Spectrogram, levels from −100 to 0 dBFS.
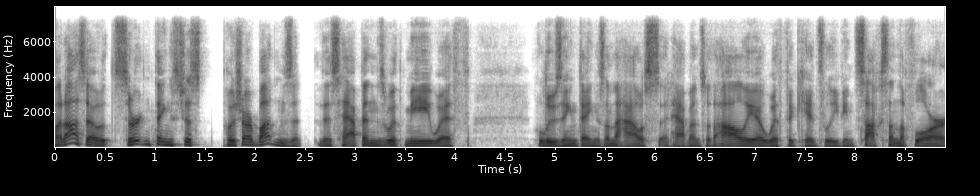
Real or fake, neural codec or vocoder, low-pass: fake; codec, 16 kHz, 4.8 kbps, FACodec; 7.2 kHz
